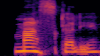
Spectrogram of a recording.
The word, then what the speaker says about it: Mascali: Mascali, that's correct pronunciation.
